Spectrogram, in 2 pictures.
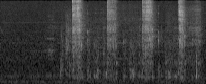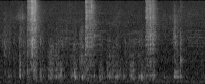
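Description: A person sipping red dessert wine and sucking air through it in the mouth to taste it: a series of about eight short slurps, irregularly spaced.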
